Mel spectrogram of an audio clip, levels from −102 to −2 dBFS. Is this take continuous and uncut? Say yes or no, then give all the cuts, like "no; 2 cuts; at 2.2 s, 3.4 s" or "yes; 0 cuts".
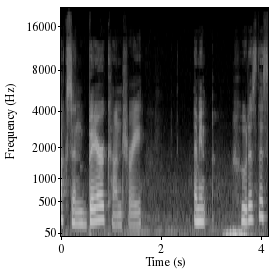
no; 1 cut; at 2.6 s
